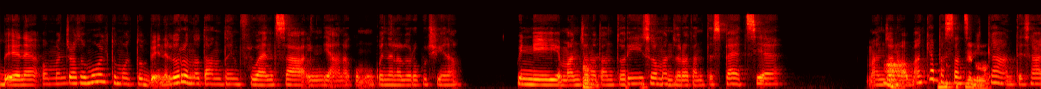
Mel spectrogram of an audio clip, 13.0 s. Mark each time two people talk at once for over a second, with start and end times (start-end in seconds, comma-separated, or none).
11.0-12.4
